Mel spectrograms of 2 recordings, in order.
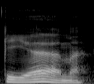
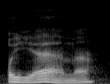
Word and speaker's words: قيامة: You pronounce the qaf with a kasra by preserving the sound of kasra. If you say قيامة, قيامة doesn't sound like a kasra. Mm-hmm. E. We need the E sound.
